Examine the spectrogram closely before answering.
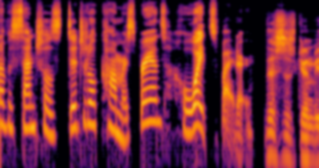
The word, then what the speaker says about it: WhyteSpyder: He'll tell us the founding story, and we'll also learn why the company is called WhyteSpyder. And that is white and spider spelled with a Y instead of an I.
